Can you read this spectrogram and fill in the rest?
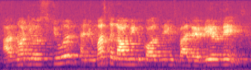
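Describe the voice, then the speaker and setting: Man acting high, blustering hot-tempered gentleman, very echoey. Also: brisk. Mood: mocking. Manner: declamatory, sarcastic, bullying. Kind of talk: theatrical stage farce acting. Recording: very echoey room, faint noise.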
